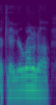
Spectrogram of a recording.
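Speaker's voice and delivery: ordinary talk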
